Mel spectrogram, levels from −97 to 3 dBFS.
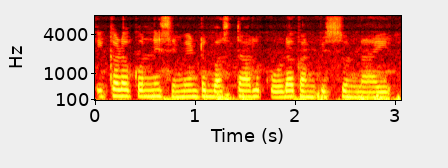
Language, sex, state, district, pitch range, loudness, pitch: Telugu, female, Telangana, Mahabubabad, 205-215 Hz, -16 LUFS, 210 Hz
